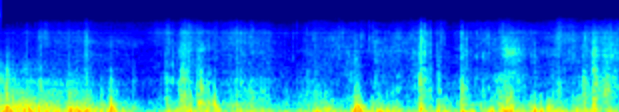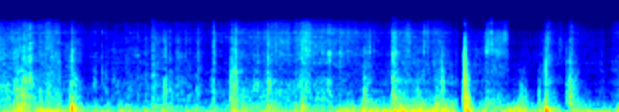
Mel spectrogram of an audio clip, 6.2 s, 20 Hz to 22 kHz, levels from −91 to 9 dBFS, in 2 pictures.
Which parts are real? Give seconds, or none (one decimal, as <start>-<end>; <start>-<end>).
1.4-4.1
